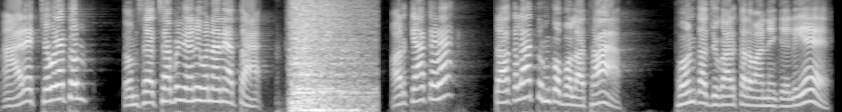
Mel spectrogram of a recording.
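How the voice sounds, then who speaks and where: A woman's voice: sits high, expressive, fast, background noise. A woman voicing a cocky, self-assured cartoon hustler with a teasing, boastful manner. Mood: teasing, haggling. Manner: bantering, boastful. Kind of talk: comedy cartoon voice acting.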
